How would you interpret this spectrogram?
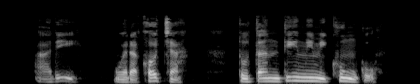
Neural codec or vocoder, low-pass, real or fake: none; 9.9 kHz; real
